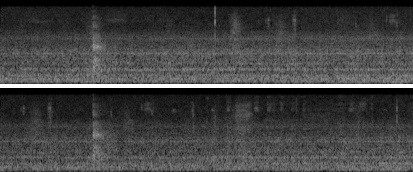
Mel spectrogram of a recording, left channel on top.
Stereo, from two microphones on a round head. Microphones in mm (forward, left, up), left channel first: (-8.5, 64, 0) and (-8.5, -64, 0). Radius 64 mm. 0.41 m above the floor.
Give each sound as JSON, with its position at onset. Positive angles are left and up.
{"t": 0.9, "sound": "a clap", "side_deg": 0}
